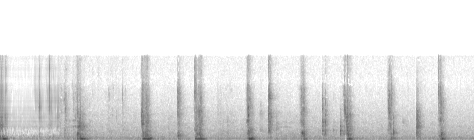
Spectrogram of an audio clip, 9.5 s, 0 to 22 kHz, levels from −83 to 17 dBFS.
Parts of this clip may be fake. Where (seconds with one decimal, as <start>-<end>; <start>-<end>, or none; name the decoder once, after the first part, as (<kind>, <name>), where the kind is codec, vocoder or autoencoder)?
0.0-1.2 (vocoder, BigVGAN v2)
